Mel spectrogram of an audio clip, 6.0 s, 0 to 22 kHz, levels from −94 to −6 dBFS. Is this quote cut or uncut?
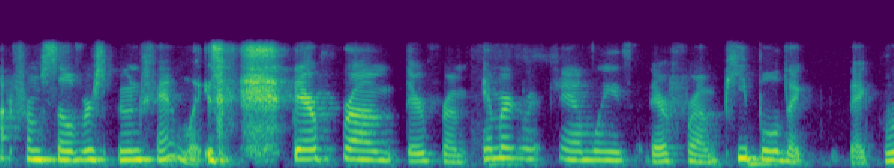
uncut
